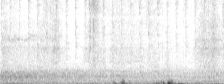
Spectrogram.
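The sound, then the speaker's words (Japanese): Outdoors with steady wind-like ambience, a bicycle rolls past, a soft whirring and rattling swell that peaks briefly near the end. Nobody speaks. “うんわ自転車が通り過ぎたけど早く言えなかった”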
